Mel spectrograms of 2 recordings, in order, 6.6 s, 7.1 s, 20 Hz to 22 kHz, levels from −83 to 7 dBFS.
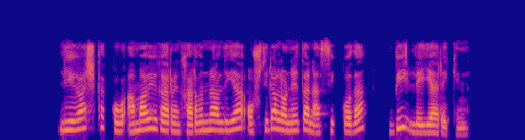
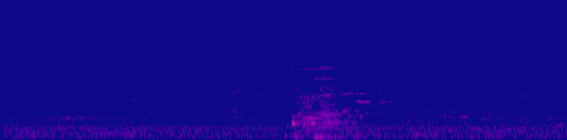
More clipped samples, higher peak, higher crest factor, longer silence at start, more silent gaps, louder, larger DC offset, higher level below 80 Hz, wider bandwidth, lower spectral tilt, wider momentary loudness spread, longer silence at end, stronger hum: neither; first, -2 dBFS vs -44 dBFS; about the same, 18 dB vs 22 dB; first, 0.75 s vs 0.05 s; first, 1.33-1.39 s, 4.19-4.27 s, 4.73-4.85 s vs none; first, -20 LUFS vs -61 LUFS; neither; first, -66 dBFS vs under -90 dBFS; first, 8.4 kHz vs 7.2 kHz; about the same, -3 dB/octave vs -4 dB/octave; about the same, 9 LU vs 10 LU; first, 0.75 s vs 0 s; neither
